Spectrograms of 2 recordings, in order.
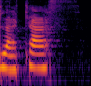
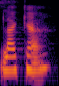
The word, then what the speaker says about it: Lacasse: T'as dit Lacasse. Non? Guys, il n'y a pas de prononciation du S. Laca.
